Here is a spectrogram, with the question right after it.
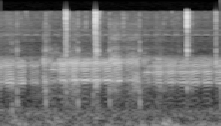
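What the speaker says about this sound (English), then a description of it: "Sheep! Yes, yeah, so many sheep!" Sheep bleating in Minecraft survival mode: a few short, nasal bleats close by, layered over a steady hum of game background sound.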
